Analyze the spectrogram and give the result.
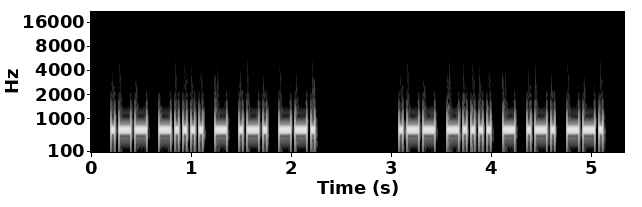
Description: Morse code, heard as a keyed tone, about 30 wpm, 700 Hz. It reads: W6TRG W6TRG
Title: USA Call Signs - 5 Characters - Repeated 2x - 30wpm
